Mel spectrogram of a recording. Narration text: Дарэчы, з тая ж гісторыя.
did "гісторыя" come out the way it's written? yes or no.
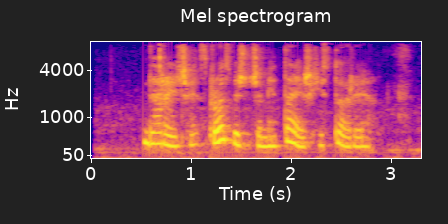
yes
